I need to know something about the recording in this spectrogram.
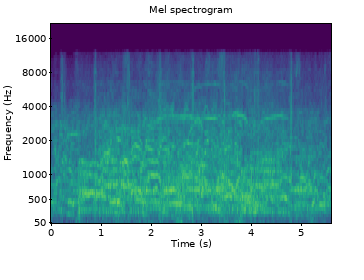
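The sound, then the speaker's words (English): A large crowd of men in a park shouts and chants over one another, jeering Buthelezi and screaming that foreigners are stealing their jobs, in a dense, continuous roar of overlapping voices, loud and agitated for the whole stretch with no clear pauses. “The men scream that foreigners are stealing their jobs.”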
